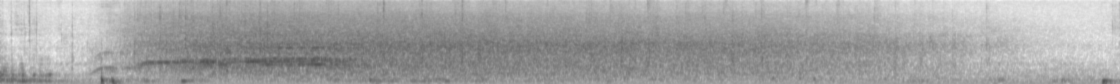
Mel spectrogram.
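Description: A large crowd applauds in a big echoing hall, then the applause slowly fades.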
